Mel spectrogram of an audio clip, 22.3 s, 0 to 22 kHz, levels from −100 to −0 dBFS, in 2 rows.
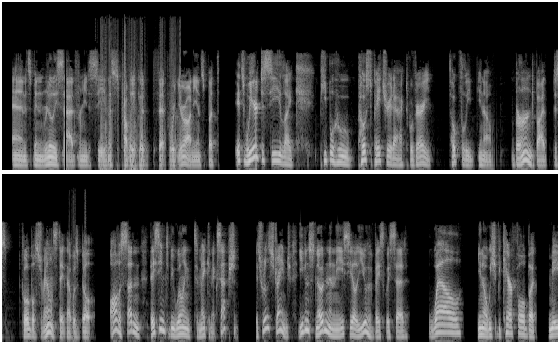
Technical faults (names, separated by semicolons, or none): unconcealed Bluetooth headset packet loss; processor overload crackle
